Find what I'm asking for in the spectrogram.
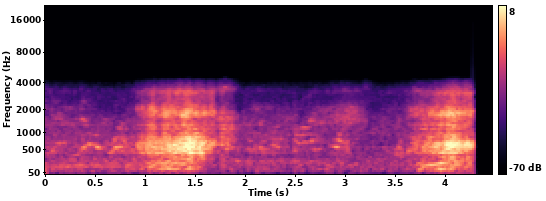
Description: At hotel just outside of Chicago, I was trying to get some sleep but how could anyone sleep listening to this?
